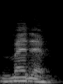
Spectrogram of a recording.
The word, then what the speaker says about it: madam: pronunciación es diferente no nosotros en inglés acentuamos en la primera decimos madam no decimos madam no madam madam y luego tenemos policeman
